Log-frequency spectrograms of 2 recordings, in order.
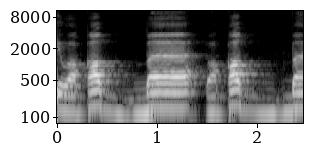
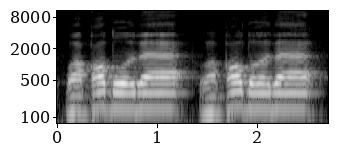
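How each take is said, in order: First: وَقَضْبَ with a firm dad, no bounce; correct dad. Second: وَقَضْبَ with a bouncing echo on the dad; added qalqala. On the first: Teacher giving the right recitation. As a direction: say وَقَضْبَ cleanly, no echo. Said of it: "like this". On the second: Teacher showing the wrong recitation. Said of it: "Has to be". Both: Shown as a demonstration.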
